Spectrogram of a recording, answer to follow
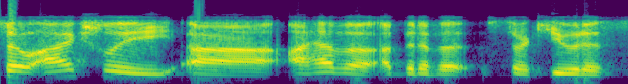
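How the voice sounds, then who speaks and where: Man on a tinny, phone-like line. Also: mid-range voice. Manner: measured, reflective, builds points in phrases. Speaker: podcast discussion guest. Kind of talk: conversational political commentary.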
